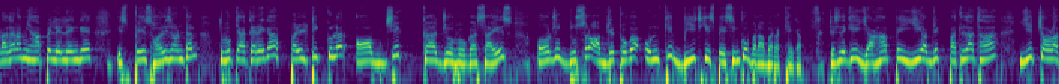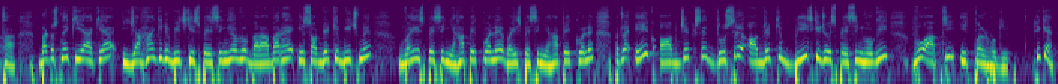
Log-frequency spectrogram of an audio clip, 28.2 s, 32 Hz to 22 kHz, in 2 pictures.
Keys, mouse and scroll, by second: 1.6 click.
